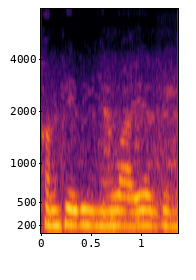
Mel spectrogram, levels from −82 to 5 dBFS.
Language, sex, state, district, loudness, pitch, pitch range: Hindi, female, Bihar, Vaishali, -10 LUFS, 195 Hz, 190-200 Hz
